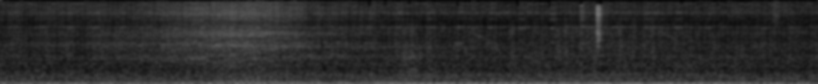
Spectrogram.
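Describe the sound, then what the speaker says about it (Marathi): A manual car pulls away in first gear during a driving lesson, the clutch eased out at half clutch with light throttle. A steady, loud low engine rumble runs throughout without a break. "आता हाफ क्लच सोडायचा आहे हळूहळू आणि हलकं सिलेंडर द्यायचं आहे"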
